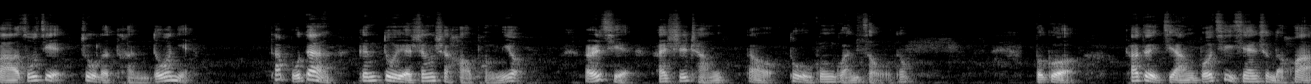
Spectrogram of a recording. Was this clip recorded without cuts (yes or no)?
no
